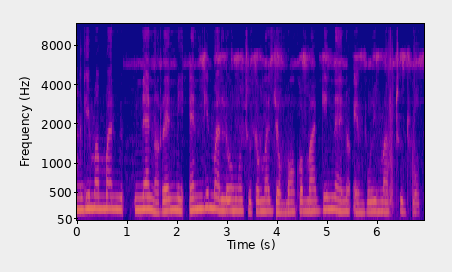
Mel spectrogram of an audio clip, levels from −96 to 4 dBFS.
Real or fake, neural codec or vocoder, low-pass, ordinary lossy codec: fake; codec, 24 kHz, 3 kbps, HILCodec; 10.8 kHz; none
